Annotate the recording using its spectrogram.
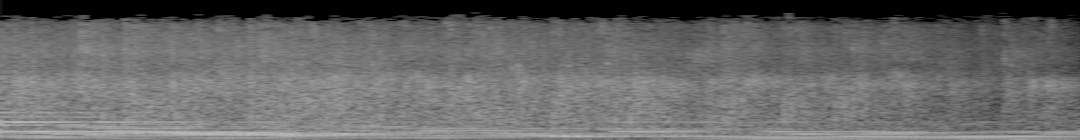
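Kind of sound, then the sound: crowd, audience clapping hands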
